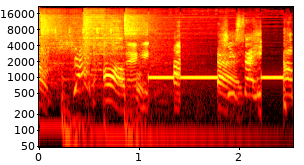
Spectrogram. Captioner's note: people shouting indistinct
